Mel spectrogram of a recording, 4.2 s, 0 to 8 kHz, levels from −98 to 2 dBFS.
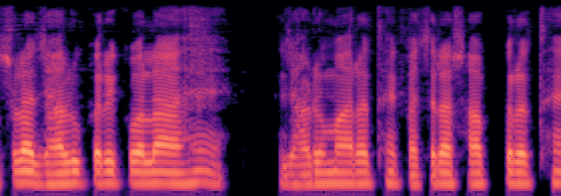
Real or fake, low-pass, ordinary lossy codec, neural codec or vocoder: real; 7.2 kHz; none; none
